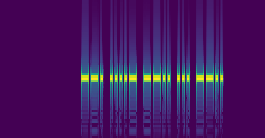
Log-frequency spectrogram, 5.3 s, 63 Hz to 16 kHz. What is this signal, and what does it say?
Morse code, heard as a keyed tone, about 25 wpm, 700 Hz. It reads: G4ZSZ
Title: DXCC-100 Call Signs - 5 Characters - Repeated 3x - 25wpm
